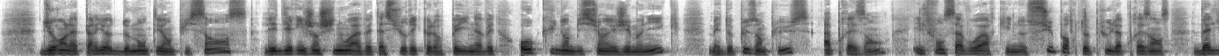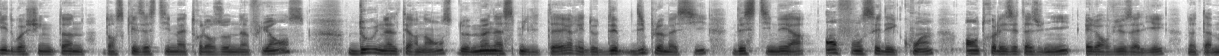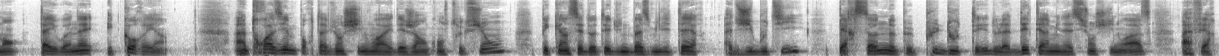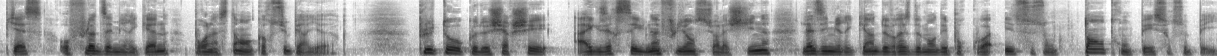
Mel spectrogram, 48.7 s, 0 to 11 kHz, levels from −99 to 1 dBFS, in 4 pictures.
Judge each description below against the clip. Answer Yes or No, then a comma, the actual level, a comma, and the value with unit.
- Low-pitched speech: Yes, low, 105 Hz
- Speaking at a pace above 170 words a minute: No, average, 160 wpm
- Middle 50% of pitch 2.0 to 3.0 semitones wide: No, average, 3.6 semitones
